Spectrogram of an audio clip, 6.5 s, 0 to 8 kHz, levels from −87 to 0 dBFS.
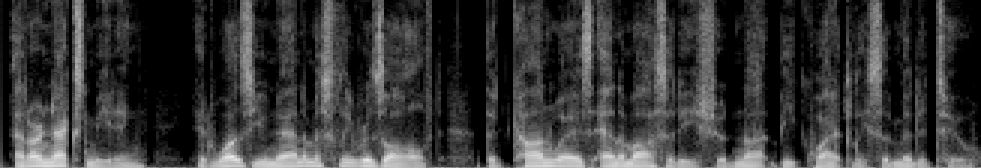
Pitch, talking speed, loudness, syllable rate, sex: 115 Hz, 155 wpm, -18 LUFS, 5.5 syllables/s, male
